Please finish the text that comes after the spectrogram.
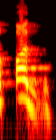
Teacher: قاف کو موٹا کریں گے اور دال مشدد کے ساتھ سختی سے ملائیں گے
